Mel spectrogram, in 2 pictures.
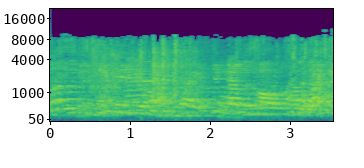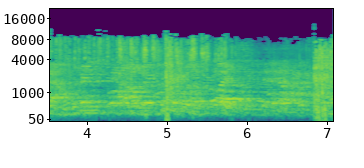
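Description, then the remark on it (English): Several dice are rolled at once by a group of players, clattering across a tabletop in a flurry of sharp, rattling clicks beneath overlapping chatter from the group. “Everybody roll the dice.”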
